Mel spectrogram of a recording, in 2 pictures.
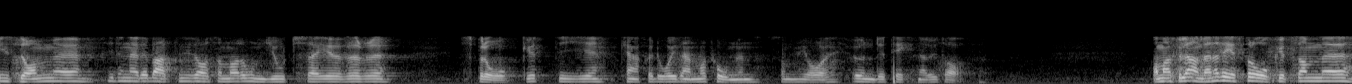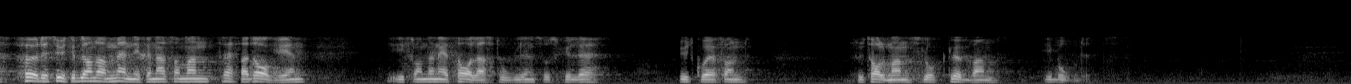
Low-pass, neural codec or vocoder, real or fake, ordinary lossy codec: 3.6 kHz; none; real; AAC, 16 kbps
